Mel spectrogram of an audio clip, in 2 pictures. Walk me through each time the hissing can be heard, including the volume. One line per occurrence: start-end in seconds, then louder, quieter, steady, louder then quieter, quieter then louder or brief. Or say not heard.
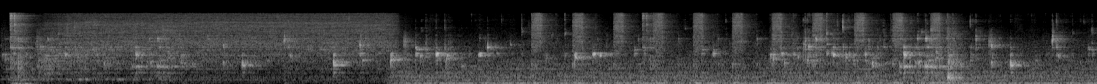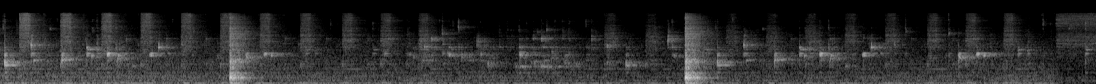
0.0-21.8 quieter.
